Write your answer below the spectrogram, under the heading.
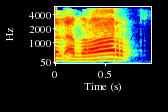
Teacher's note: الوقف على الراء بالتفخيم، وتعامل معاملة العارض للسكون.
